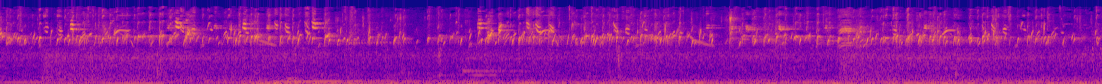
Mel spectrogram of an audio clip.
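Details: European goldfinches in a group chorus of mating and readiness calls that stimulate males to sing: an unbroken wash of high, tinkling chips and trills, steady in loudness, over a low background hum.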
